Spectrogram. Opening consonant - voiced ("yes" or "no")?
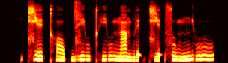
no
